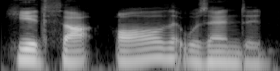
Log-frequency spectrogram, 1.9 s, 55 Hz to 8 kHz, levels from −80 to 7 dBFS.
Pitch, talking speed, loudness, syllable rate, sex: 115 Hz, 225 wpm, -18 LUFS, 4.8 syllables/s, male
